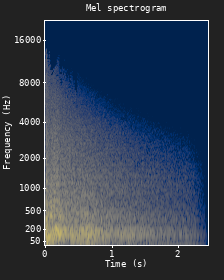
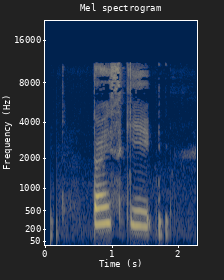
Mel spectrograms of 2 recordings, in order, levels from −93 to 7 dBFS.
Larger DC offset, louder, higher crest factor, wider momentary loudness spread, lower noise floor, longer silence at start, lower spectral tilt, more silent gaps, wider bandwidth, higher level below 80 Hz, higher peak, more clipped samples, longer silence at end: first, 0.1% vs under 0.1%; about the same, -27 LUFS vs -25 LUFS; about the same, 20 dB vs 20 dB; first, 24 LU vs 19 LU; second, -52 dBFS vs -57 dBFS; second, 0 s vs 0.75 s; first, -7.5 dB/octave vs -3 dB/octave; neither; about the same, 11 kHz vs 11.5 kHz; first, -38 dBFS vs -74 dBFS; about the same, -6 dBFS vs -8 dBFS; neither; second, 0.3 s vs 0.45 s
